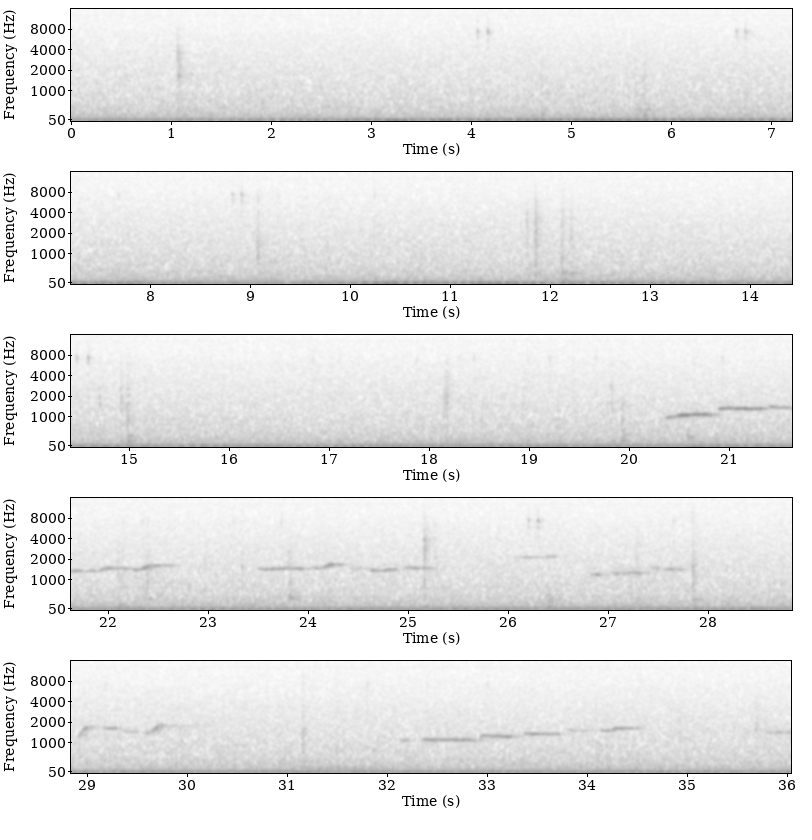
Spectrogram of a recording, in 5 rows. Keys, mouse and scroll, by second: 1.0 g, 4.7 Tab, 5.7 Tab, 6.6 click, 7.0-8.8 middle drag, 8.8 shift+click, 9.2-11.8 middle drag, 11.8 s, 14.9 Tab, 15.4-15.8 scroll down 5, 15.8-18.0 middle drag, 18.0 scroll down 2, 18.2-19.0 shift+scroll up 3, 18.3-18.7 shift+middle drag, 19.0-19.8 shift+middle drag, 19.8 Tab, 20.2-20.6 scroll up 1, 20.6-22.1 middle drag, 22.1-22.8 shift+scroll up 3, 22.3 shift+middle click, 22.8-25.2 middle drag, 25.2 1, 26.2 click, 26.7-27.4 scroll down 3, 27.4 shift+middle click, 27.7-28.3 shift+scroll up 2, 28.5 scroll up 2, 28.7 middle click, 29.3 scroll up 2, 31.5-34.1 middle drag, 34.1 2, 35.7 3.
